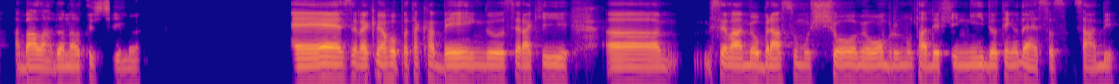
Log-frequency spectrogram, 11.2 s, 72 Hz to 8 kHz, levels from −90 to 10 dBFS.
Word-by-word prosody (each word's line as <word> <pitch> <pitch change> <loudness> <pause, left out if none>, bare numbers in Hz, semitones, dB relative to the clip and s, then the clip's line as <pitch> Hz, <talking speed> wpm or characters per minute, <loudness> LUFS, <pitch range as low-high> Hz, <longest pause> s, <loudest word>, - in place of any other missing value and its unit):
abalada 95 0 0
na 100 - -4
autoestima. 90 -3 -8 1.5
É, 110 +2 +8
será 110 -2 0
que - - -10
minha - - +3
roupa 115 - -2
tá - - -6
cabendo? 105 0 0
Será 105 0 -1
que 110 -1 -6 0.4
ah, 95 0 +3 0.5
sei - - -2
lá, 105 -1 +4
meu 105 0 -1
braço 105 +3 0
murchou? 110 0 -2
Meu 105 0 -3
ombro 105 -1 -3
não 105 - -9
tá - - 0
definido? 110 - -4
Eu 105 - -1
tenho 110 - -5
dessas, - - -5
sabe. 100 +2 -8
105 Hz, 145 wpm, -22 LUFS, 100-110 Hz, 1.5 s, É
